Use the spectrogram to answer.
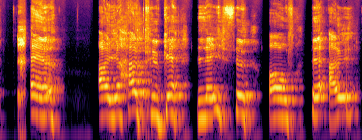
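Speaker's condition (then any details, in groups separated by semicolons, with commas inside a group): Ataxic cerebral palsy; affects coordination, movement, posture and balance; affects talking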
